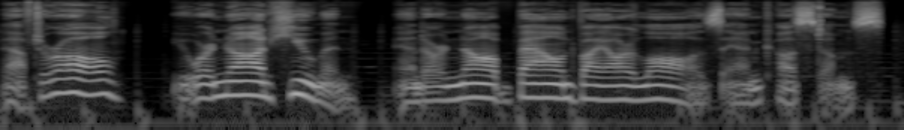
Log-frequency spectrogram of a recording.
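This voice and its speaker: A woman's voice: low-pitched, slow, vocal fry, no echo, soft background music, voice pushed down, full character voice. A woman voicing a proud, assuring female senior drill sergeant in an audiobook, addressing recruits in a formal military way. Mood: friendly, assuring. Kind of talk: dramatic audiobook character acting.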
